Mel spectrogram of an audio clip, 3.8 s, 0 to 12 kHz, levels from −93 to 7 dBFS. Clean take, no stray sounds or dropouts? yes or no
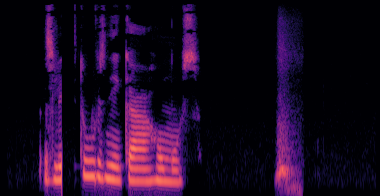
no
